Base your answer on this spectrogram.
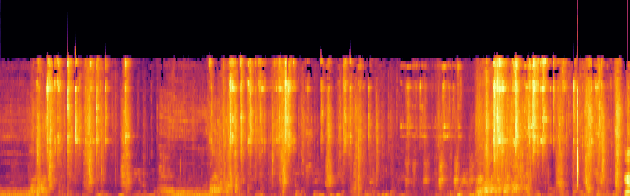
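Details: Cairn Terrier guarding its territory indoors, shaking a large mouse toy while watching passers-by; low, wavering growls run through most of the recording, with a person talking over it and brief louder bursts.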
